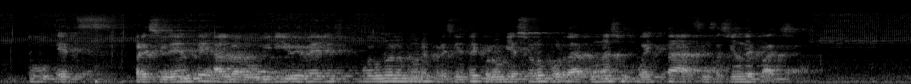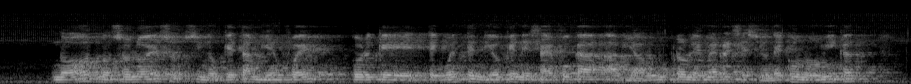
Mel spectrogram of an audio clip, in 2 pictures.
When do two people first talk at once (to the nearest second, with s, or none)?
none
